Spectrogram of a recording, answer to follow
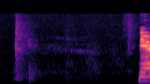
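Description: Mostly quiet room tone with one brief soft scuff about a quarter of a second in; a woman's voice starts near the end.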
